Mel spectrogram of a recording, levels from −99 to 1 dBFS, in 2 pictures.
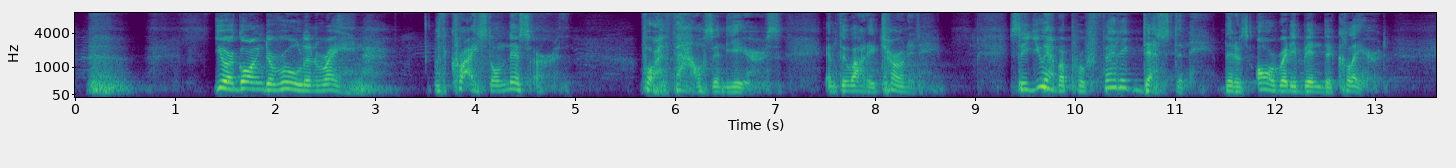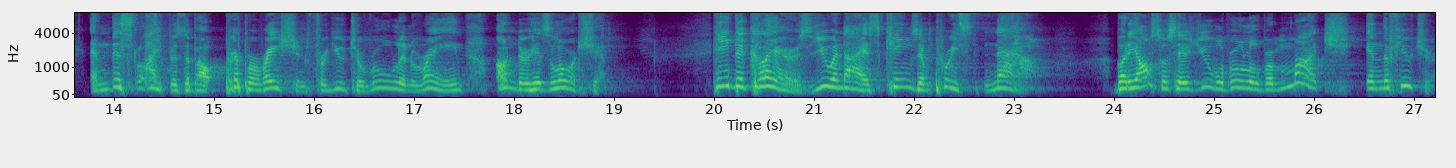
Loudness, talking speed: -25 LUFS, 150 wpm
